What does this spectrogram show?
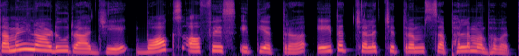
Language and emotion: Sanskrit, neutral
